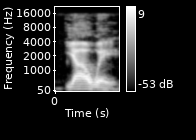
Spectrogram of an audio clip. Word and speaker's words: Yahweh: Simply put, Jehovah is a latinization of the Hebrew Yahweh. Yahweh. Yahweh. Not J. I'm sorry. Yahweh. See, it's so hard from English.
